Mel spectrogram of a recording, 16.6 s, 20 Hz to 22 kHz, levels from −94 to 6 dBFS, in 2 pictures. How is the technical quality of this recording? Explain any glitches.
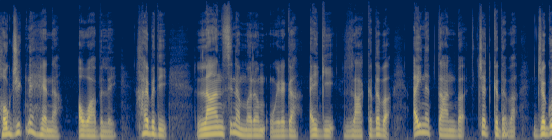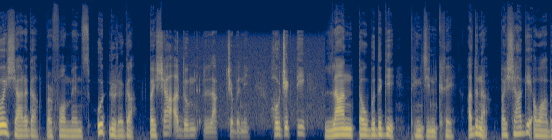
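The recording has one clear glitch, a brief switch to a poorer input device. From 10.69 to 13.15 s the capture path likely changed to a different, lower-grade input, which limits the band and adds its own noise. The speech loses everything above about 9.7 kHz and turns duller, and a faint new noise sits well below it. There is no gap at the switch and the level holds steady. Full clarity returns just before "ꯂꯥꯟ ꯇꯧꯕꯗꯒꯤ ꯊꯤꯡꯖꯤꯟꯈ꯭ꯔꯦ ꯑꯗꯨꯅ".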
